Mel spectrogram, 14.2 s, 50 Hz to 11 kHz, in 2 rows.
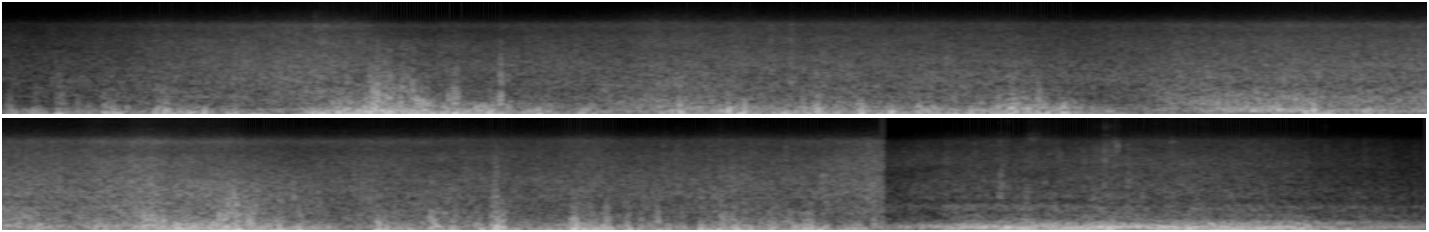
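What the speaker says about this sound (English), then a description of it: "You can see here the wind's really picked up, 20 to 22 knots on the beam" Strong wind buffets a sailboat at sea, blowing 20 to 22 knots on the beam with occasional higher gusts, roaring steadily against the microphone over the wash and surf of waves along the hull, loud and continuous throughout.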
